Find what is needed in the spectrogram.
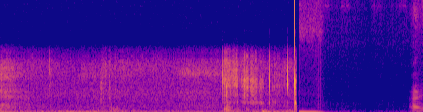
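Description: Handling noise on a camera's own microphone: a steady low rumble, then a burst of rustling and clicks a little over two seconds in, ending with one sharp click just before the sound cuts off abruptly to silence.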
